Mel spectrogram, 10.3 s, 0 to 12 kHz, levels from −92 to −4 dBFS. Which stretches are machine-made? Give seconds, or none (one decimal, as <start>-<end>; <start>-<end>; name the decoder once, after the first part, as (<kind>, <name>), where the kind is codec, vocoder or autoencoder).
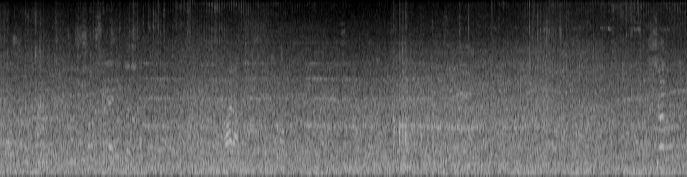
0.0-6.7 (vocoder, BigVGAN v2); 8.5-10.3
